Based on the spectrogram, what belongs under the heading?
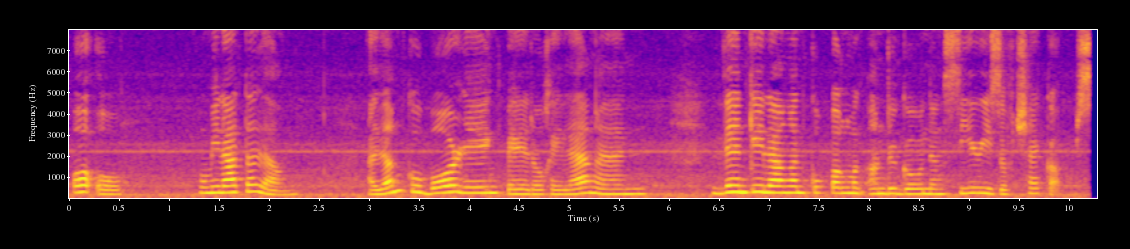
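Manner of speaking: usual speaking voice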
